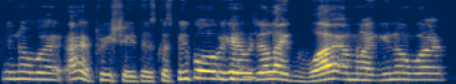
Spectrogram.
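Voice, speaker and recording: A woman's voice: on the high side, normal speed. A woman with a New York accent chatting casually on a podcast, frank and laughing. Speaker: podcast guest. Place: San Diego.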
